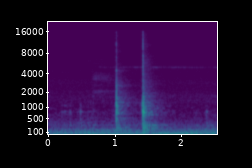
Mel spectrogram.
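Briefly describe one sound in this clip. A processor clicks softly as it is set into its socket.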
